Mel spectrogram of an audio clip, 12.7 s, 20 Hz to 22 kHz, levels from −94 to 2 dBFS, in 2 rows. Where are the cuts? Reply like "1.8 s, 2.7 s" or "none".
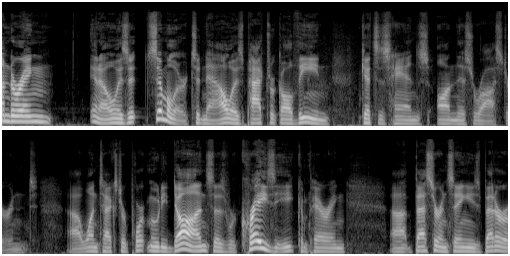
none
